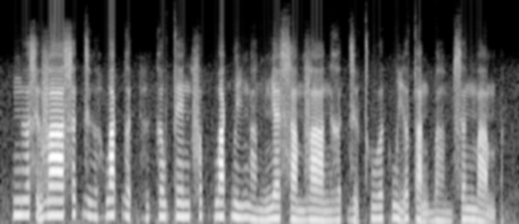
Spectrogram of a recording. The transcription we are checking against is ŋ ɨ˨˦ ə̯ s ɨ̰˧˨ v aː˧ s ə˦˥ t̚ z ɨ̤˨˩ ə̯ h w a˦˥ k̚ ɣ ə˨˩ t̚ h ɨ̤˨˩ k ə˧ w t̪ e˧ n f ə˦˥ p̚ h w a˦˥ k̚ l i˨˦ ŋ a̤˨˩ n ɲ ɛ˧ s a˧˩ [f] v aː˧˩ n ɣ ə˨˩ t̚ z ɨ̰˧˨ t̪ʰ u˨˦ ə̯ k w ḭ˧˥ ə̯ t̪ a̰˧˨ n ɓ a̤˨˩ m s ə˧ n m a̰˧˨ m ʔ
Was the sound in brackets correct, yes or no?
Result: no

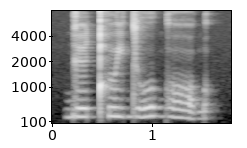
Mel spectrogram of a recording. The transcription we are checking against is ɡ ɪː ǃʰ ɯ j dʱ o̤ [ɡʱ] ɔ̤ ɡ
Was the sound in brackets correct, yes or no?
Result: yes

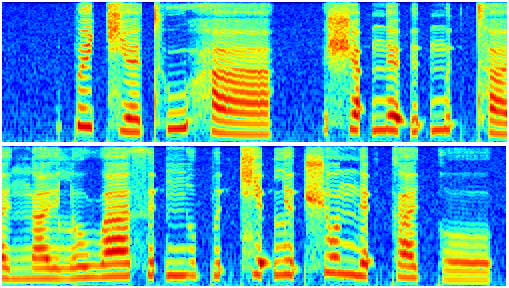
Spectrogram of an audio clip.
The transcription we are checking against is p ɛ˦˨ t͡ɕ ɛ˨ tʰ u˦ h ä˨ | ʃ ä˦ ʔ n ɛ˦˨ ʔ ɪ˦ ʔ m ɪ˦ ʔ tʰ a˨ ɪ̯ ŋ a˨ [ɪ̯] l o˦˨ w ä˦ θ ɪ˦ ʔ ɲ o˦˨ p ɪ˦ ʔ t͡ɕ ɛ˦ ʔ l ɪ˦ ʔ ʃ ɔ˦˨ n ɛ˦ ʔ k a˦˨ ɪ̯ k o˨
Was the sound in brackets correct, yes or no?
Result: yes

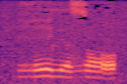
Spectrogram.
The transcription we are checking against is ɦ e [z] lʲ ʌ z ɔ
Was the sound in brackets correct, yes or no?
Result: no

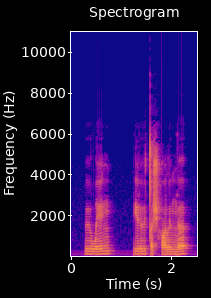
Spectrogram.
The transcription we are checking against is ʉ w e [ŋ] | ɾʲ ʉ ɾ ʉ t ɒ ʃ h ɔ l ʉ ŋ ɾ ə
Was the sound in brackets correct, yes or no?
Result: yes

